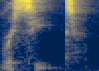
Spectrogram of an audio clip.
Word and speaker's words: receipt: So recipe and receipt. The P is silent.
